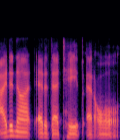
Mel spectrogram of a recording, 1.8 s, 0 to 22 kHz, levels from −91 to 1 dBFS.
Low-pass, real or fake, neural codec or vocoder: 7.2 kHz; fake; codec, 16 kHz, 8 kbps, FunCodec, trained on Chinese and English, 25 frames a second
